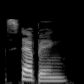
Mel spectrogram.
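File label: "stepping", British English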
